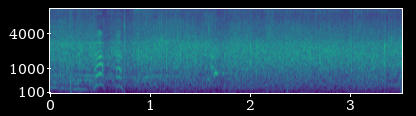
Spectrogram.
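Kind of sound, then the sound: crowd, audience clapping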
